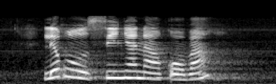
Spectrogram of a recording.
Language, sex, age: Northern Sotho, female, 19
